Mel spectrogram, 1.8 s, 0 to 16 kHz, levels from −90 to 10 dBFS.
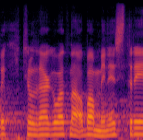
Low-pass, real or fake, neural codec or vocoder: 14.4 kHz; fake; autoencoder, 48 kHz, 128 numbers a frame, DAC-VAE, trained on Japanese speech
